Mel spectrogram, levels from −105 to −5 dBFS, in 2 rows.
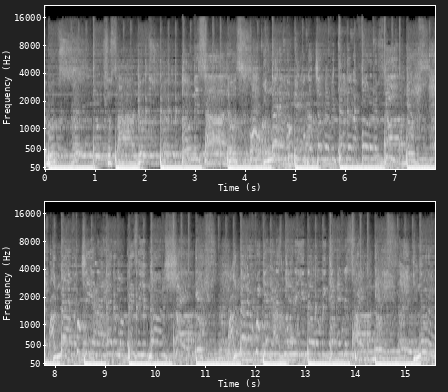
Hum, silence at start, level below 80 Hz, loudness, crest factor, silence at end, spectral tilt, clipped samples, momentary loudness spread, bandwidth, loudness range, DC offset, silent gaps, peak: none; 0 s; -18 dBFS; -19 LUFS; 14 dB; 0 s; -5.5 dB/octave; under 0.1%; 4 LU; 15.5 kHz; 1 LU; under 0.1%; none; -2 dBFS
